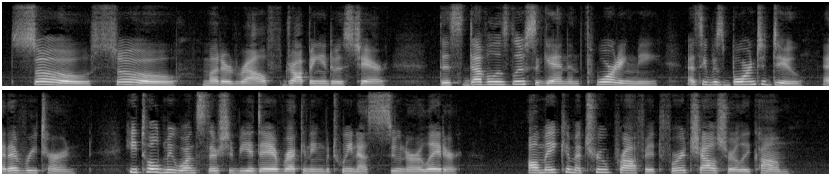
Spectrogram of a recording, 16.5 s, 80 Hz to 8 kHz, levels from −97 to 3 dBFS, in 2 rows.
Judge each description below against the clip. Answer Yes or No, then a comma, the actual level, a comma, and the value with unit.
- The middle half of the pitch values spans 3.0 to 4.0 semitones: No, average, 4.4 semitones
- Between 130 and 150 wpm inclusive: No, average, 190 wpm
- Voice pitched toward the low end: No, high, 200 Hz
